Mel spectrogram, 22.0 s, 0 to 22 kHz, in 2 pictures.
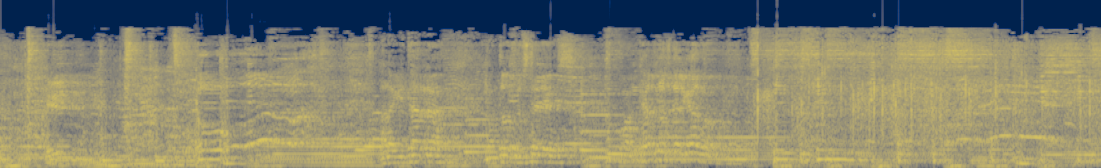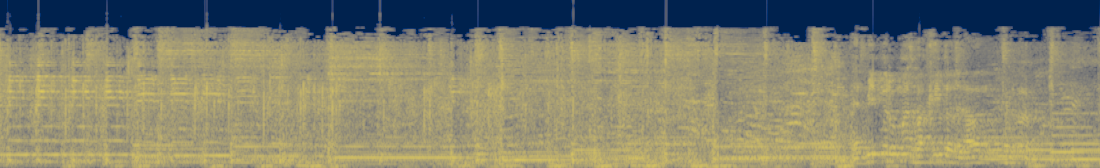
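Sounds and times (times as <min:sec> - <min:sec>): live rock and roll band: 0:00.0 - 0:22.0
electric guitar: 0:07.5 - 0:19.6.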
